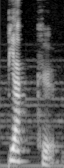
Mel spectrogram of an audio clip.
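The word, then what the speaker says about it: ぴゃく: Pyaku, que na forma escrita é o hiragana ri com a bolinha ao lado, o qual chamamos de maru. E diferentemente do tenten, neste o som da sílaba ri é alterado para pi.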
